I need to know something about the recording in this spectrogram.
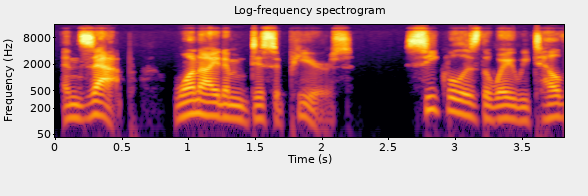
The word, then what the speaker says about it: SQL: SQL, say it like SQL, stands for structured query language.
